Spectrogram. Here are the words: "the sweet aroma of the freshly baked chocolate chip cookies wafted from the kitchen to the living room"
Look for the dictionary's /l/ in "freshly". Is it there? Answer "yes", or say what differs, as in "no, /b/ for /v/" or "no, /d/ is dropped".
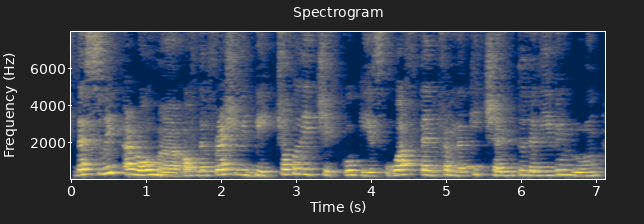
no, /w/ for /l/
